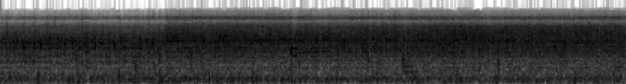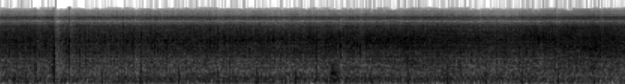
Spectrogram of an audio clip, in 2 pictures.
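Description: Freshwater prawns (cherabin) sizzling steadily as they sear in hot vegetable oil in a frying pan, with a few light clicks of a spoon turning them. The sizzle grows a little louder near the end.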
